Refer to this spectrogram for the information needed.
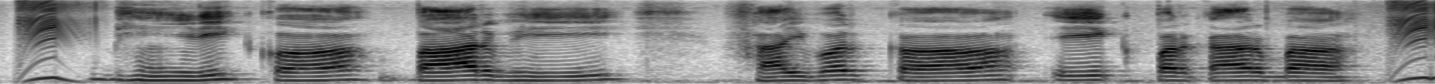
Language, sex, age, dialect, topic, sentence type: Bhojpuri, male, 18-24, Northern, agriculture, statement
